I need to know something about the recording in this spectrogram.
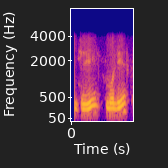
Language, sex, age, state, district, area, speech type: Urdu, male, 30-45, Delhi, East Delhi, urban, conversation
